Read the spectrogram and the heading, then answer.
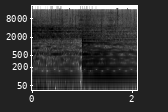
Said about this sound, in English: It's raining.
